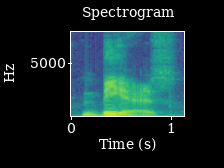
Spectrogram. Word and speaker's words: beer: two beers with ears so if you remember ear when you say the word beer just remember the image of beers with ears then you'll get that pronunciation correct beers with ears and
